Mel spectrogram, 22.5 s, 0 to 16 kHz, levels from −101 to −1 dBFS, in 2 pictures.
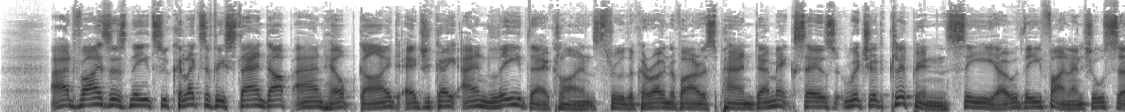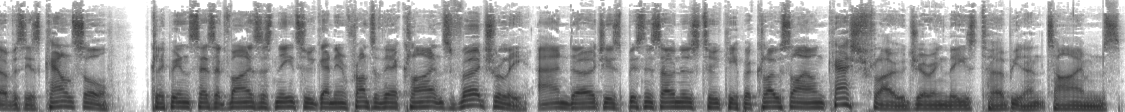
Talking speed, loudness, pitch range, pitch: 145 wpm, -23 LUFS, 95-125 Hz, 110 Hz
